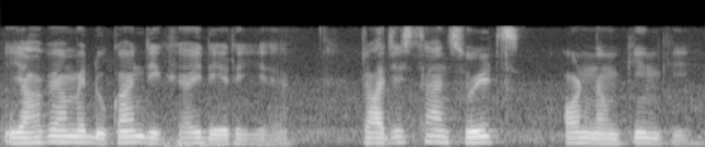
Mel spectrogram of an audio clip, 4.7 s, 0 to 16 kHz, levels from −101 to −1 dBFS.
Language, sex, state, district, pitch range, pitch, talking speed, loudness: Hindi, male, Gujarat, Valsad, 120-140 Hz, 125 Hz, 165 wpm, -18 LUFS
